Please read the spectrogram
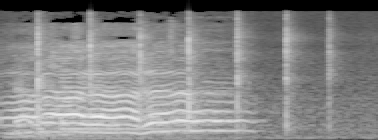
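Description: A voice holding a sung or hummed note for about a second and a half, with a few sharp claps or clicks over it, followed by a single click just before the end.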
